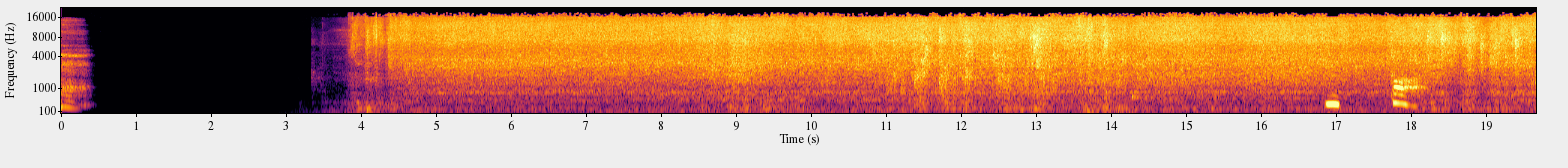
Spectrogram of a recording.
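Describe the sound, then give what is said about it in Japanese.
Warm water wets hair before shampooing, a soft steady hiss of running water that begins after a few seconds of silence and continues faintly to the end, with a couple of brief faint sounds near the close. “まずはシャンプーからやっていきます。髪の毛全体を濡らして、”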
